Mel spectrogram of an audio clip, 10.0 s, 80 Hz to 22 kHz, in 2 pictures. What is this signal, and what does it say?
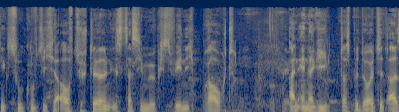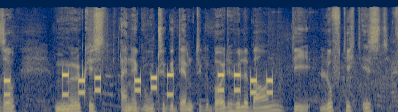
DTMF, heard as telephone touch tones, dialled by machine, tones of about 80 ms. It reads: 1 348 703 9944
